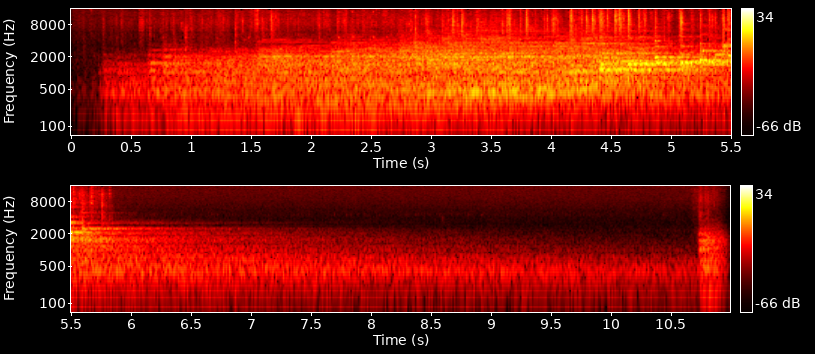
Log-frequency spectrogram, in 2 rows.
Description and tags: Detuned Piano Upwards 5
series of broken piano recordings made with zoom h4n
anxious, detuned, dramatic, eery, haunted, horror, macabre, out-of-tune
